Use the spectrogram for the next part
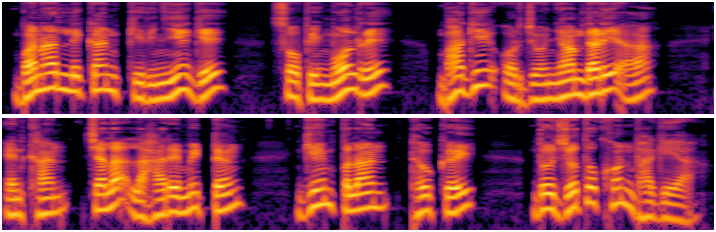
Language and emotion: Santali, neutral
